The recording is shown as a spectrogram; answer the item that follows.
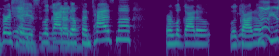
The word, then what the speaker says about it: Legado: Or Legado.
